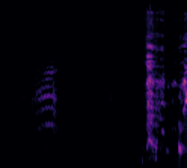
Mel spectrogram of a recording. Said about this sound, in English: Hello, kitty. Meow.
